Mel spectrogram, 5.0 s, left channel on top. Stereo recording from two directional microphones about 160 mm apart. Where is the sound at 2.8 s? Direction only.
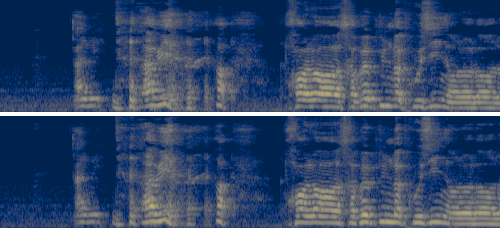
20° right (ahead or behind).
